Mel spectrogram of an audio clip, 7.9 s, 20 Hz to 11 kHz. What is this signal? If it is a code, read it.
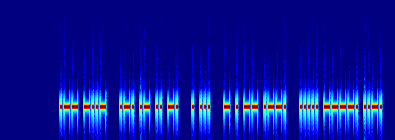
Morse code, heard as a keyed tone, about 30 wpm, 700 Hz. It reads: WX RAIN ES TEMP 59F
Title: Practice QSO - Exchange 2 - Info - 30wpm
